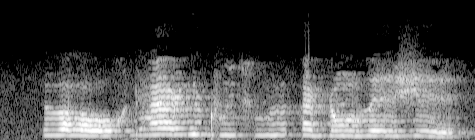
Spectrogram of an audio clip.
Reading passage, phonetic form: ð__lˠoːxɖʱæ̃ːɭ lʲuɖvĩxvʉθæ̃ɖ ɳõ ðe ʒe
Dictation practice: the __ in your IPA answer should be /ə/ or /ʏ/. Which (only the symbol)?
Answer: ʏ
